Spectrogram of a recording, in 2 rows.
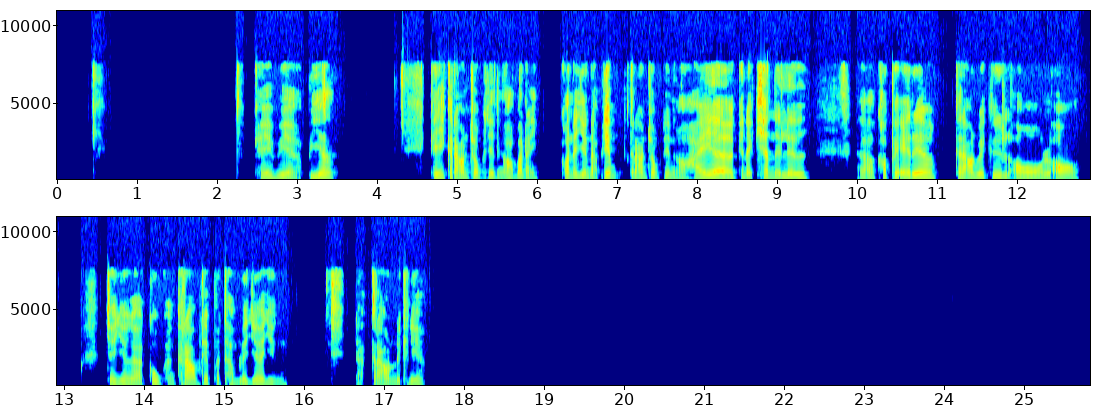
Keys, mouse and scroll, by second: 1.6 right click, 3.7-4.0 scroll, 4.0 scroll down 9, 4.7 scroll up 3, 6.1 scroll, 8.1 click, 8.1-8.4 scroll down 9, 10.6 click, 12.9 click, 13.6 click, 15.3 click, 16.5 click, 17.2-17.5 scroll down 4, 19.0 scroll, 19.3-19.9 drag, 19.9-21.2 middle drag, 19.9 scroll, 20.7-21.1 scroll, 23.2 click, 23.3-24.0 scroll down 8, 24.5 scroll down 2, 25.1 scroll.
